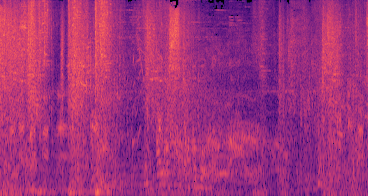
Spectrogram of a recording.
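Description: Game spell effects crackle and explode in a fight.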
